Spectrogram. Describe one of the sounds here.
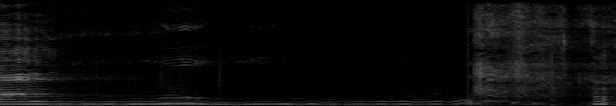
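A young woman sings a held note into a microphone, ending a song.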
